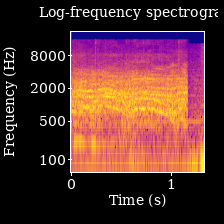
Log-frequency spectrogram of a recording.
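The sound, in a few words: spectators cheering at boxing match in hotel ballroom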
